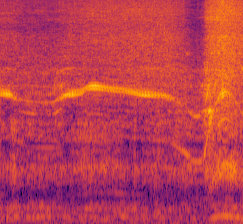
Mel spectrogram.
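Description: Large radio-controlled Extreme Flight Bushmaster airplane taxiing on the ground at low throttle, its motor giving a thin, quiet whine that rises slightly about halfway through and drops near the end.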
